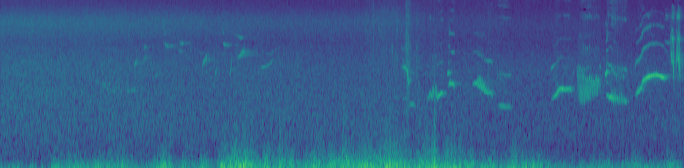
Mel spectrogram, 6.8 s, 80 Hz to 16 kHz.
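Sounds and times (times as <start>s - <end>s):
common blackbird fluty whistled song: 1.0s - 2.9s, 3.8s - 6.8s.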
